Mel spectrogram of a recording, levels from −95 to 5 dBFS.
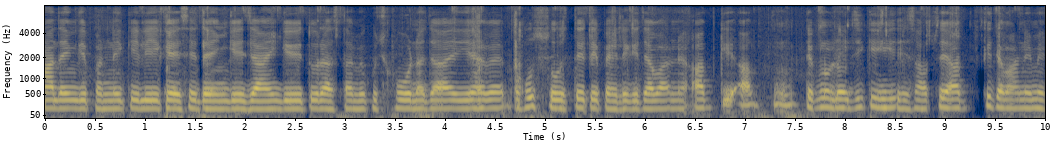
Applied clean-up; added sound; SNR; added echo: neural mask model Resemble Enhance denoiser.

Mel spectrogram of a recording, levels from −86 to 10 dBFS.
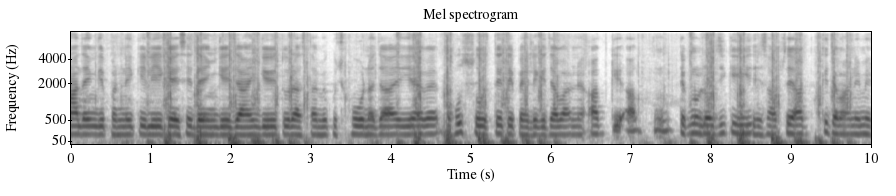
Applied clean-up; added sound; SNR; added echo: none; Tearing; 6 dB; none.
